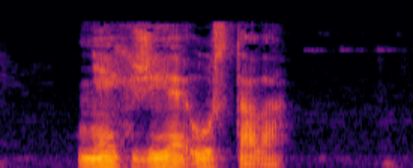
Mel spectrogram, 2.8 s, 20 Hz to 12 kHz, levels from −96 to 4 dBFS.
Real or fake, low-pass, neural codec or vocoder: real; 7.2 kHz; none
